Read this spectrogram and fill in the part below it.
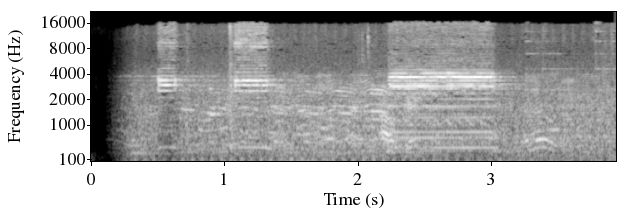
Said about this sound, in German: Simapuri gilt als eines der ärmsten Viertel von Neu-Delhi. Dichter Verkehr schiebt sich über holprige Straßen.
